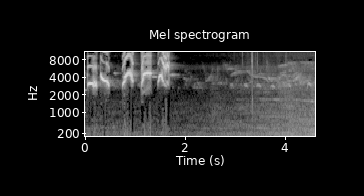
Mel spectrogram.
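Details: Fired-up Oriental magpie-robin, kept as a decoy bird, delivers five quick, loud, looping whistled notes in a row, then falls silent while faint distant chirps and soft background noise continue.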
